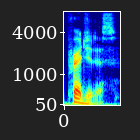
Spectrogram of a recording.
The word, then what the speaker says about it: prejudice: And prejudice. Stress on the first syllable. The second e is weak, often awah. The u is short.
